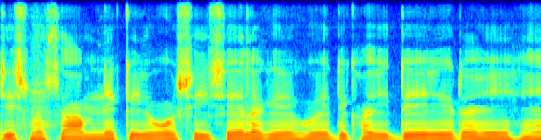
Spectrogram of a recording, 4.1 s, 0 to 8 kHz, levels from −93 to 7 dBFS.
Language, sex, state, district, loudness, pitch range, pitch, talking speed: Hindi, male, Uttar Pradesh, Lalitpur, -16 LUFS, 120-125 Hz, 125 Hz, 165 wpm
